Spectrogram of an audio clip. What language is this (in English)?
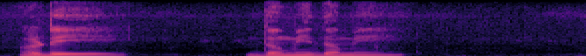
Santali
